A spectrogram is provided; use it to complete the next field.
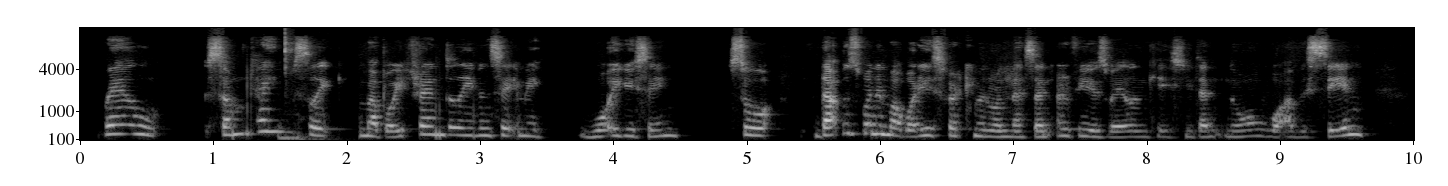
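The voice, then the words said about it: Scottish accent, speaking slowly. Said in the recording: “your accent is, I think it's a bit easier to understand ... the Scottish accent ... I'm actually talking a lot slower than what I would”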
